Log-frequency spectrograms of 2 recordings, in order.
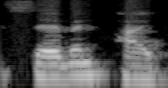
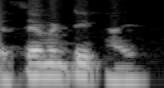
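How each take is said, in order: First: seven five as two separate digits, not seventy five. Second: seventy five read as one whole number; wrong reading. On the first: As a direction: read seven then five one at a time. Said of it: "न कि आपको पढ़ना होगा seven, अ, seventy five". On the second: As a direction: say seventy five like seventy-five, the mistake to avoid. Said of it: "seventy five पढ़ेंगे तो गलत हो जाएगा". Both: Shown as a demonstration.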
